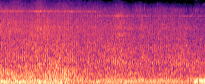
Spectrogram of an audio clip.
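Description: A helicopter flies overhead in the video game Gray Zone Warfare, making a steady, dense rotor chop and engine roar that holds at an even level throughout, with no speech.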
